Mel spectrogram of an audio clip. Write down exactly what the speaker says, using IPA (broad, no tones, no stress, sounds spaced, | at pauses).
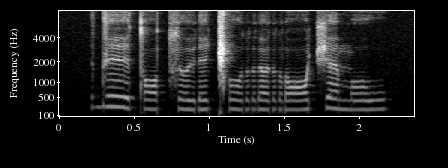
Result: d e t ɔ t͡s ɵ y̯ ɾ e ǁ o r œ r ɔ t͡ʃ ɛ m o w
